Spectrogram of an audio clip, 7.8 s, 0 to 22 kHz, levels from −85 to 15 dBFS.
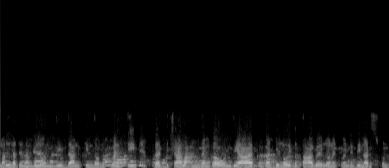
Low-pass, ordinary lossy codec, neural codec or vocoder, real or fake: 7.2 kHz; Opus, 16 kbps; none; real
